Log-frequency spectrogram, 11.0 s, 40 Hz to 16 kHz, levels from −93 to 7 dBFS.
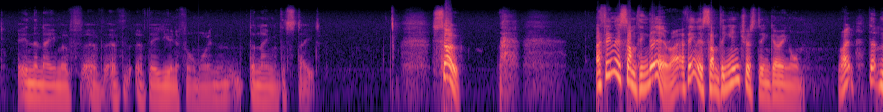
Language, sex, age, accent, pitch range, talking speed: English, male, 40-59, British, 100-155 Hz, 175 wpm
